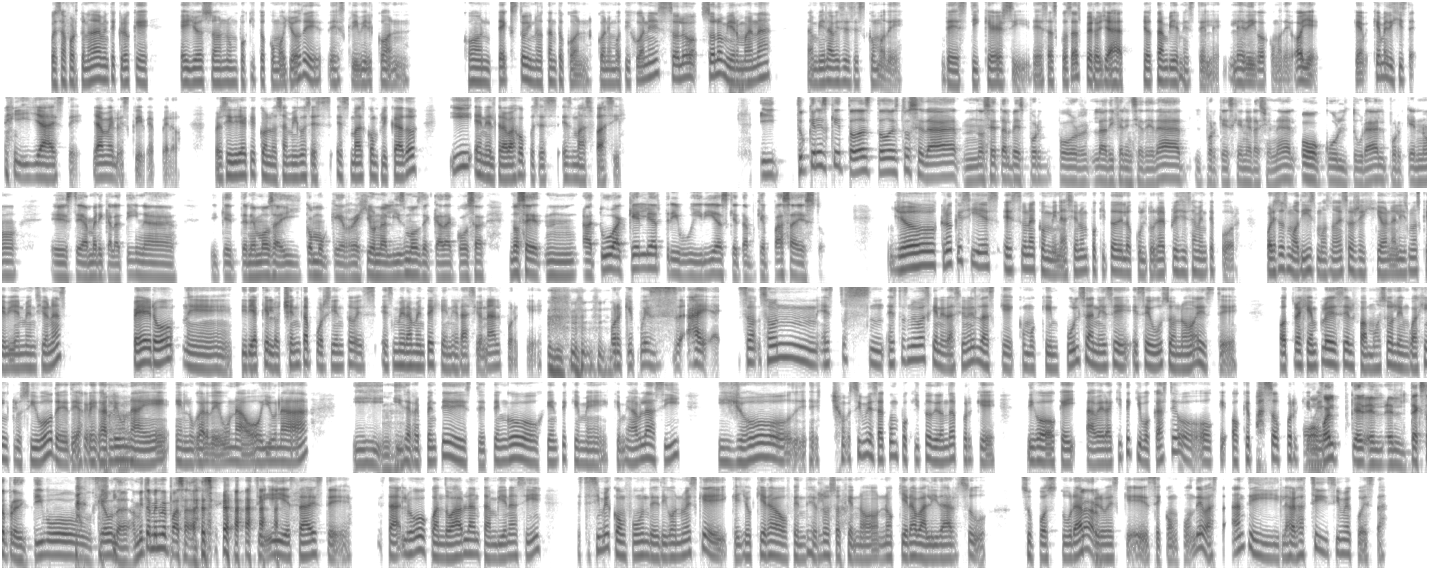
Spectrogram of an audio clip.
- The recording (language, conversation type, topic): Spanish, podcast, ¿Prefieres comunicarte por llamada, mensaje o nota de voz?
- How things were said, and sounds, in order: "emoticones" said as "emotijones"; chuckle; chuckle; laughing while speaking: "de hecho, sí me saco un poquito de onda"; chuckle; laughing while speaking: "Ah sí"; other background noise; laugh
